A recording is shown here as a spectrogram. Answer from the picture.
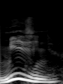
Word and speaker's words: Мезень: Я, причем, прошу прощения, сразу перед всеми, кто в теме, я постоянно ставлю неправильное ударение, потому что Мизень — это Мезень, и город Индиго, куда мы ехали, он произносится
